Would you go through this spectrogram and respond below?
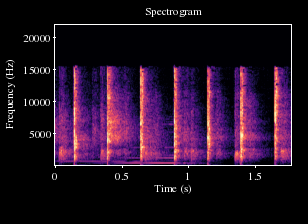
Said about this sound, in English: So round of applause for Ashlyn and Mama Liv.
